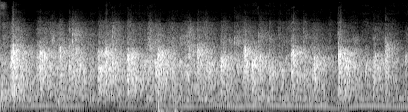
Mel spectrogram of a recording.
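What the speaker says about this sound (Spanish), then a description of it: "Yo le daría un aplauso al Señor" A church congregation applauds together, steady close clapping in rhythmic waves that carries on for several seconds, with a low hum underneath.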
